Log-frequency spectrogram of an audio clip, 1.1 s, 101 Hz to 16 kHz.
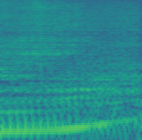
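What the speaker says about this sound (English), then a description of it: "I'm just going to launch it. There is no launch control, I just floor the throttle." A Lexus LC500 Convertible launched from standstill at full throttle with no launch control, its engine note climbing steadily and loudly as revs build, close and alone with no voices.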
